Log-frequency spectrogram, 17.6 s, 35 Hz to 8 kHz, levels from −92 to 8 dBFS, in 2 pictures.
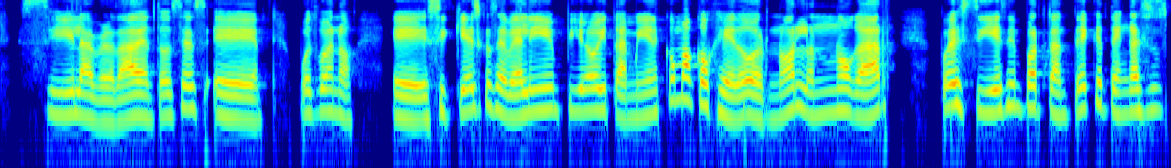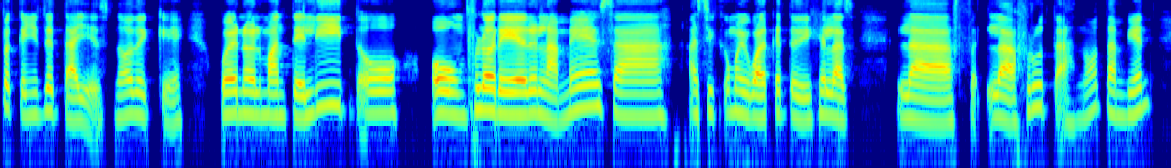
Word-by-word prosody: Sí, 205 Hz, -2 st, -1 dB
la 195 Hz, -2 st, +1 dB
verdad. 170 Hz, +3 st, +2 dB
Entonces, 195 Hz, +6 st, -1 dB
eh, 180 Hz, -3 st, +1 dB, 0.2 s
pues 210 Hz, 0 st, -8 dB
bueno, 220 Hz, -5 st, -4 dB, 0.3 s
eh, 175 Hz, -2 st, +3 dB
si 220 Hz, +4 st, +4 dB
quieres 225 Hz, +3 st, 0 dB
que 260 Hz, -, -8 dB
se 220 Hz, -4 st, 0 dB
vea 185 Hz, -1 st, +3 dB
limpio 225 Hz, +1 st, 0 dB
y 230 Hz, -, +2 dB
también 185 Hz, +1 st, -1 dB
como 315 Hz, +6 st, +1 dB
acogedor, 195 Hz, -, +1 dB
¿no? 185 Hz, +6 st, -2 dB
L 240 Hz, -2 st, 0 dB
Un 205 Hz, +2 st, -11 dB
hogar, 205 Hz, -2 st, +4 dB, 0.4 s
pues 265 Hz, -1 st, +2 dB
sí 215 Hz, -1 st, +3 dB
es 225 Hz, -, 0 dB
importante 245 Hz, -4 st, -1 dB
que 280 Hz, -, -4 dB
tengas 220 Hz, -1 st, -1 dB
esos 230 Hz, 0 st, -7 dB
pequeños 200 Hz, -6 st, -5 dB
detalles, 200 Hz, -7 st, -3 dB
¿no? 190 Hz, +2 st, -5 dB
De 200 Hz, -2 st, -5 dB
que, 150 Hz, +3 st, -10 dB, 0.2 s
bueno, 210 Hz, 0 st, +3 dB
el 200 Hz, -, -1 dB
mantelito 210 Hz, +2 st, 0 dB, 0.2 s
o 210 Hz, 0 st, +3 dB
un 200 Hz, -1 st, -7 dB
florero 210 Hz, -2 st, +7 dB
en 215 Hz, -, +1 dB
la 170 Hz, -2 st, +3 dB
mesa, 200 Hz, -3 st, 0 dB
así 210 Hz, +1 st, -4 dB
como 215 Hz, +1 st, -8 dB
igual 190 Hz, -3 st, +1 dB
que 210 Hz, -, -5 dB
te 195 Hz, -, -8 dB
dije 175 Hz, +4 st, -4 dB
las 180 Hz, -4 st, 0 dB, 0.3 s
la 165 Hz, -4 st, +3 dB
f -, -, -13 dB
la 185 Hz, -1 st, +1 dB
fruta, 245 Hz, -6 st, -7 dB
¿no?, 220 Hz, +7 st, -12 dB
también. 215 Hz, +3 st, -4 dB
205 Hz, 190 wpm, -26 LUFS, 190-225 Hz, 0.4 s, florero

